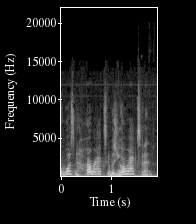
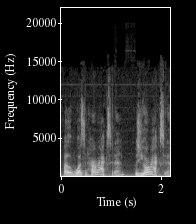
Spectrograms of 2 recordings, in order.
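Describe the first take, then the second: First: Much higher, sharper, "her" and "your" hammered; exasperated repeat. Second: "her" and "your" pushed out, contrasted; stress on her and your. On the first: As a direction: fire it back, hitting "her" and "your". Judge repeats, now much sharper. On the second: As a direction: lean on "her", then on "your". Judge corrects the defendant. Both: Real, not acted.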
